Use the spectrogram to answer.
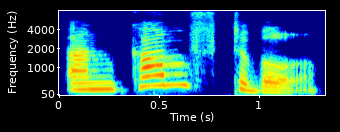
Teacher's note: karena r-nya enggak pernah bunyi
